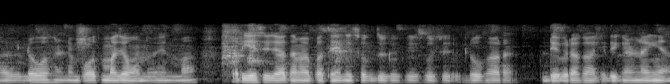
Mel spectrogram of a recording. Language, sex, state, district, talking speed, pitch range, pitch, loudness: Garhwali, male, Uttarakhand, Tehri Garhwal, 205 wpm, 90-95 Hz, 95 Hz, -19 LUFS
